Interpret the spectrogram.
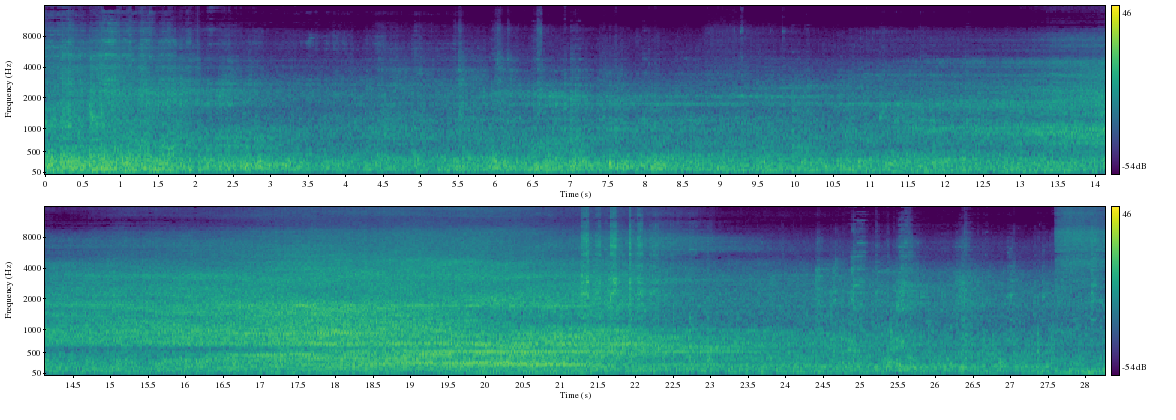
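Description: Freight cars of a slow Norfolk Southern rail train rolling past, wheels rumbling and clicking over the rails. In the middle comes a louder stretch with a thin metallic squeal that rises and then fades.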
